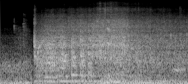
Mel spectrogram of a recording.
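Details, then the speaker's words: 2004 Ford Crown Victoria, 4.6 V8, sitting broken for a year with a transmission problem: short crank, then catches cleanly and settles into steady, even running; normal start. "Will it start under its own power?"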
